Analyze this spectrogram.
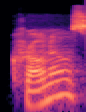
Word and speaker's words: Kronos: episode they say no one has been to Kronos. Is that how you pronounce it?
